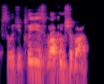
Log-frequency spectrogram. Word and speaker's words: Siobhan: It is not bahan, it's not. It's not chevron. It is che.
